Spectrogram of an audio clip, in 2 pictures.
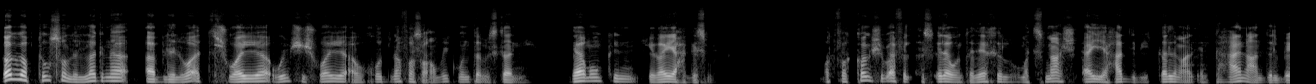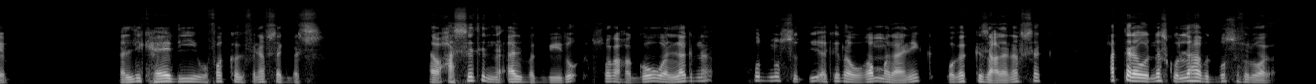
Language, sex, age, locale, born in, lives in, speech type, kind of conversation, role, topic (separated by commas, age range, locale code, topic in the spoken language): Arabic, male, 50-54, ar-EG, Egypt, Portugal, read, expert-assistant, expert, ما هي أفضل الأساليب للتغلب على التوتر قبل الامتحانات؟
